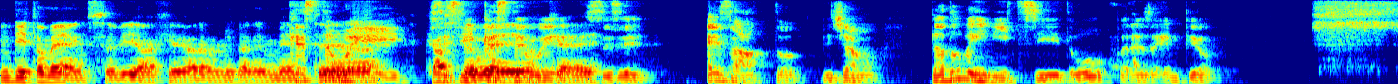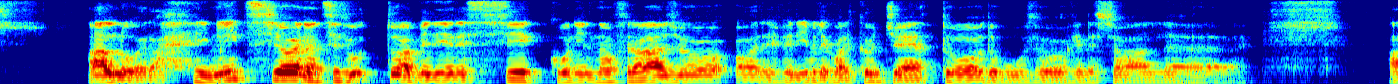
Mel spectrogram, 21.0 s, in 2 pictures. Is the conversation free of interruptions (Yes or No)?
No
